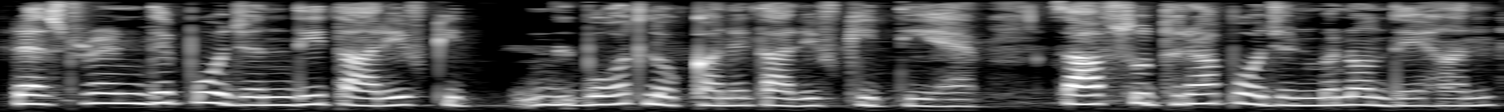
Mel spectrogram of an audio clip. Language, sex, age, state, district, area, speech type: Punjabi, female, 18-30, Punjab, Tarn Taran, urban, spontaneous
